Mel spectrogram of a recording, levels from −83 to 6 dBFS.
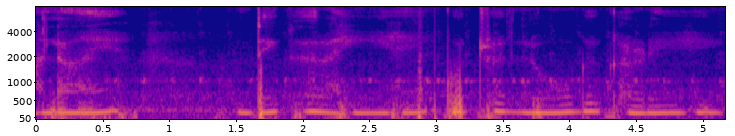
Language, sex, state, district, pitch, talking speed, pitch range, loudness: Hindi, female, Maharashtra, Sindhudurg, 195 Hz, 105 wpm, 185-210 Hz, -31 LUFS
